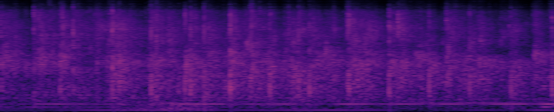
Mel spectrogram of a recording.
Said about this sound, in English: Yeah, you can clap. Come on, church.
